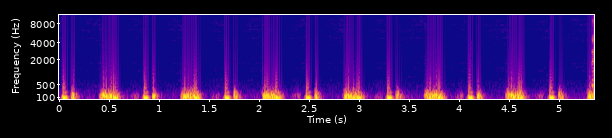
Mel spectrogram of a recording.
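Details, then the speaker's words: Mitral stenosis heard with the bell at the apex, quiz example: sharp opening snap, then a low-pitched diastolic rumble like distant thunder, with regular heart sounds near 74 per minute. "Bell on the apex now. You hear a low-pitched diastolic rumble with a sharp opening snap as the valve flies open. It sounds like distant thunder."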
